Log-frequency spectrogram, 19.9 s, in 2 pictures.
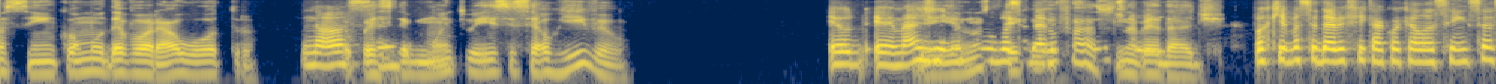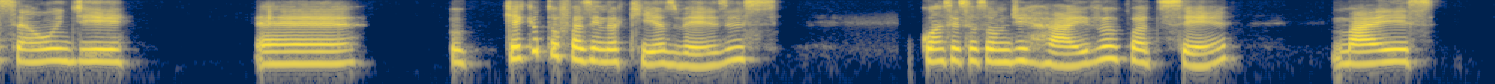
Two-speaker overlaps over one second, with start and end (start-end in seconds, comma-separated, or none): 6.1-7.8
